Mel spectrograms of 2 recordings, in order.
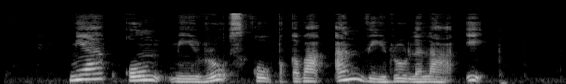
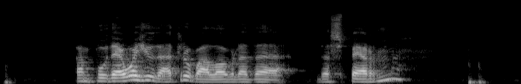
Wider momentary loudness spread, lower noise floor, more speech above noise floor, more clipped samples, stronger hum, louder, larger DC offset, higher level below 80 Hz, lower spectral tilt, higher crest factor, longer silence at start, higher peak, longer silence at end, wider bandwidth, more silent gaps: second, 7 LU vs 18 LU; second, -59 dBFS vs -74 dBFS; second, 38 dB vs 53 dB; neither; neither; about the same, -22 LUFS vs -22 LUFS; neither; about the same, -54 dBFS vs -54 dBFS; second, -5.5 dB/octave vs -7 dB/octave; about the same, 16 dB vs 18 dB; first, 0.7 s vs 0.05 s; about the same, -6 dBFS vs -6 dBFS; first, 0.6 s vs 0.35 s; about the same, 12 kHz vs 11 kHz; neither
